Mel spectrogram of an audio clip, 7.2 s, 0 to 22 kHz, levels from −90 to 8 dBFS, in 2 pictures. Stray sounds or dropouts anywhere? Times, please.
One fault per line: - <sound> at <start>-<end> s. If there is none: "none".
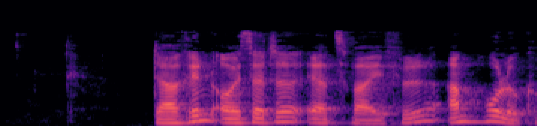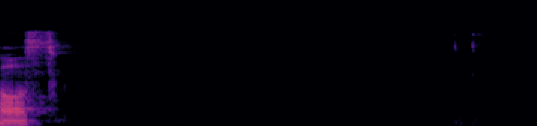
none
